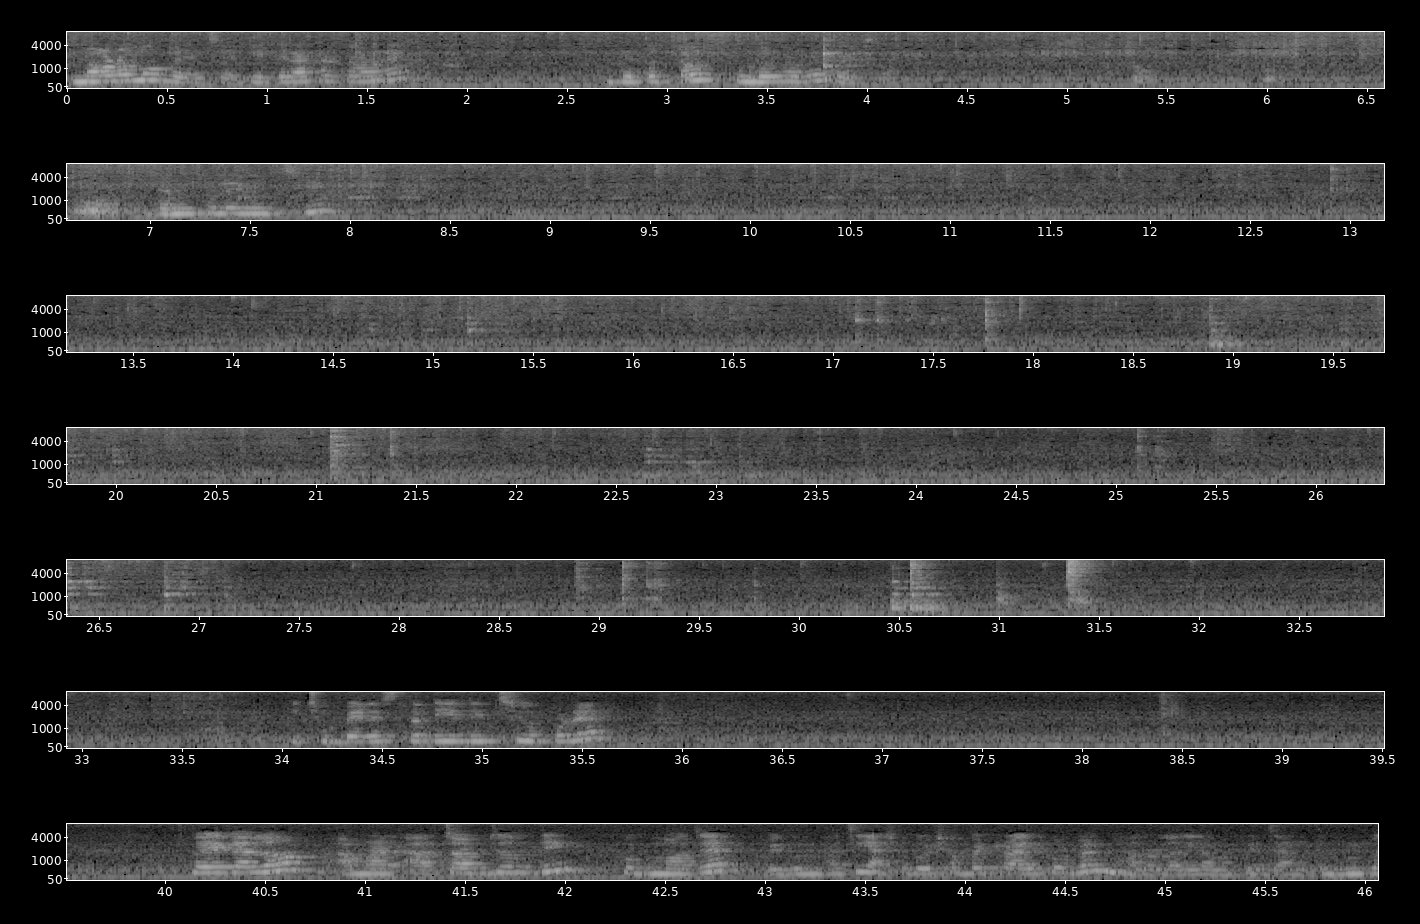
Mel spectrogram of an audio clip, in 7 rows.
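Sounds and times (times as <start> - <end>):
food sizzling in oil: 0.0 - 35.6.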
